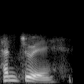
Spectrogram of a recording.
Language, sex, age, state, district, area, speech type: Manipuri, male, 30-45, Manipur, Ukhrul, urban, conversation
